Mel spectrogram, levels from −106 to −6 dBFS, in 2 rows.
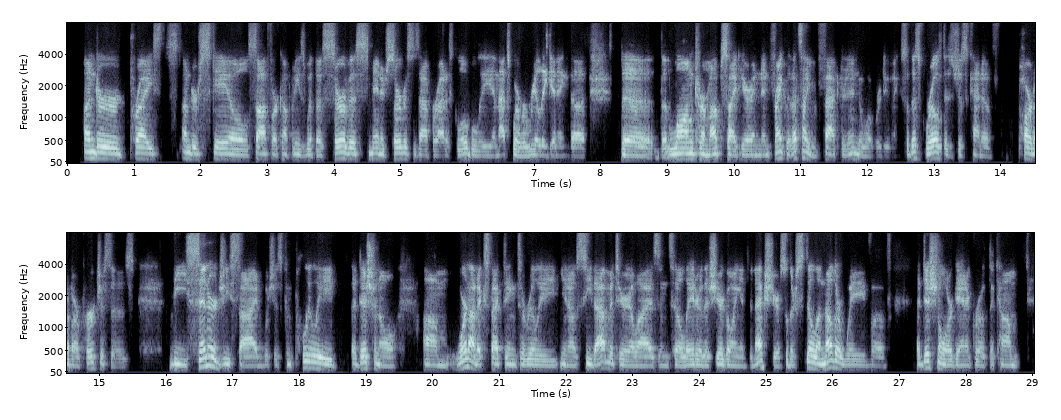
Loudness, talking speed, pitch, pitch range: -25 LUFS, 170 wpm, 110 Hz, 100-120 Hz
